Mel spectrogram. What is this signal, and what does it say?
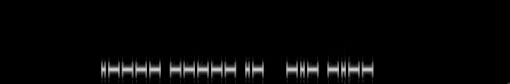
Morse code, heard as a keyed tone, about 36 wpm, 700 Hz. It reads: 10A KY
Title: Field Day Exchanges Encore - 35wpm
